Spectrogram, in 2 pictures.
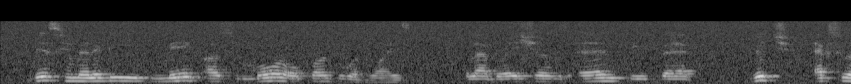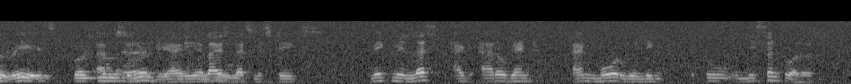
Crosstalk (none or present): present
